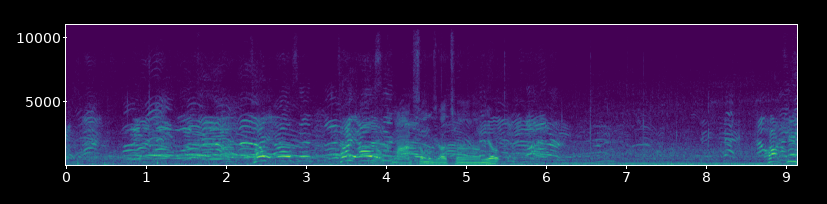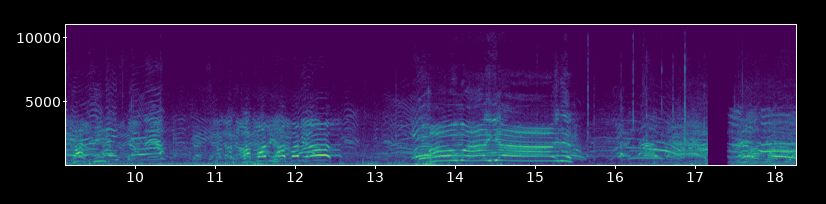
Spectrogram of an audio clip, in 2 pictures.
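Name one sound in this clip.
Young men and women shout to one another outdoors across an open field.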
